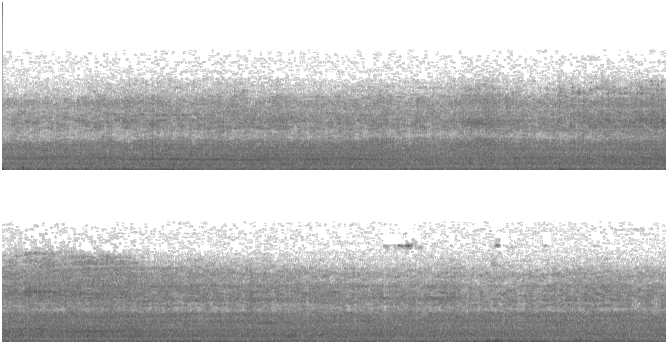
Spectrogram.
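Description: Street traffic: cars driving past close by, a steady run of engine and tyre noise.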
